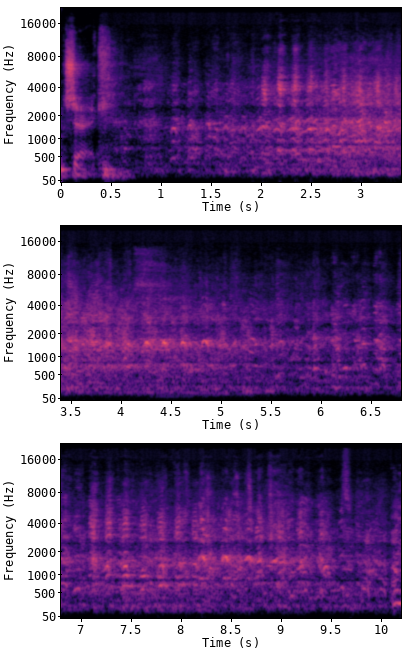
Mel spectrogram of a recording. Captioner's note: audience laughing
